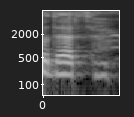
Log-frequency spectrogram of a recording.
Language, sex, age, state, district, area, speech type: Marathi, female, 45-60, Maharashtra, Osmanabad, rural, spontaneous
